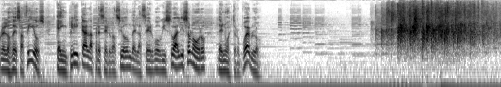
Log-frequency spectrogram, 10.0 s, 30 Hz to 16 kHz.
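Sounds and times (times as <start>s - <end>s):
speech: 0.0s - 5.4s
audience applause at a panel discussion at an audiovisual archive: 7.4s - 10.0s.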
